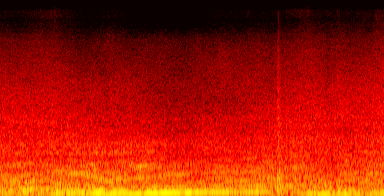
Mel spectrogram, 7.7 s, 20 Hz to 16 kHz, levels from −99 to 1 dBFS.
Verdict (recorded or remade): recorded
